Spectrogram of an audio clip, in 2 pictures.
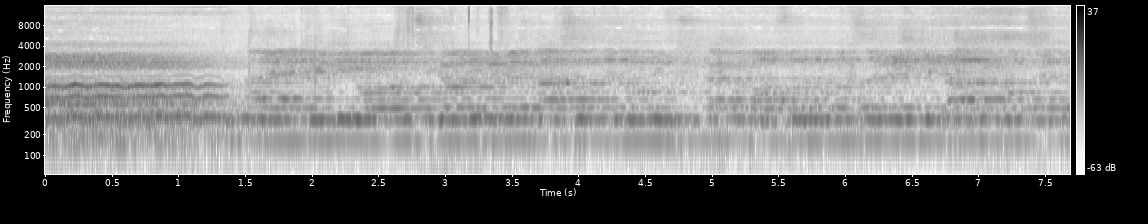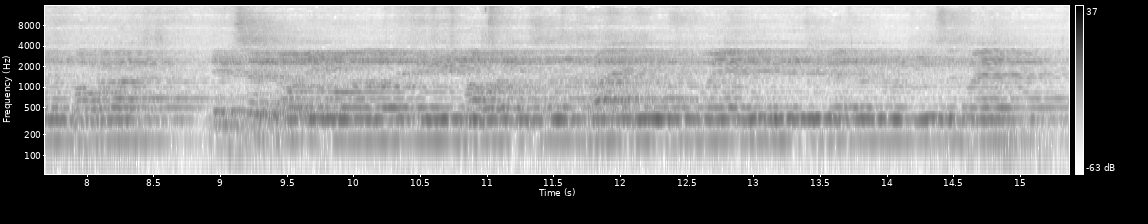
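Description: Orthodox akathist chanted by the clergy's male voices: a short melodic phrase at first, then a steady recitation held on one note, with a brief pause for breath about halfway through.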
